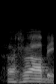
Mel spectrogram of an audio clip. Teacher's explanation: They roll the R and it has a short I on the end.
